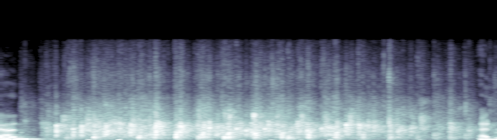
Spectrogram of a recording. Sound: applause

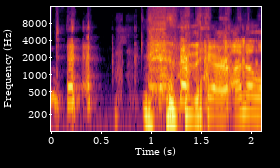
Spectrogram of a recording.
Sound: all laugh

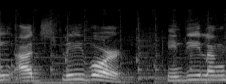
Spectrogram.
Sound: sizzle

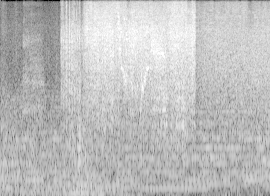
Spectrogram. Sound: electrical zapping

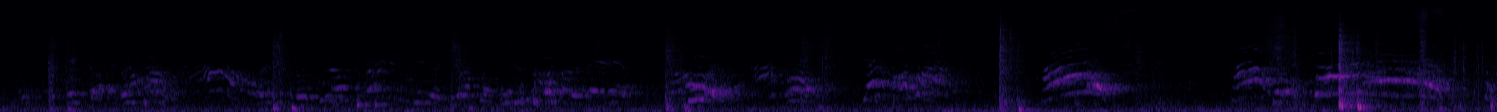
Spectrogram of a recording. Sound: screaming

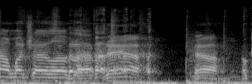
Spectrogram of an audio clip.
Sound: chuckles

